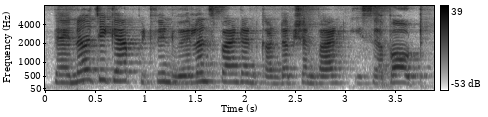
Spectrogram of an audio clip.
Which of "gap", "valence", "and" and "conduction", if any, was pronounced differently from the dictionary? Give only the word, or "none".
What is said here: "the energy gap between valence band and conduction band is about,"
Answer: none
